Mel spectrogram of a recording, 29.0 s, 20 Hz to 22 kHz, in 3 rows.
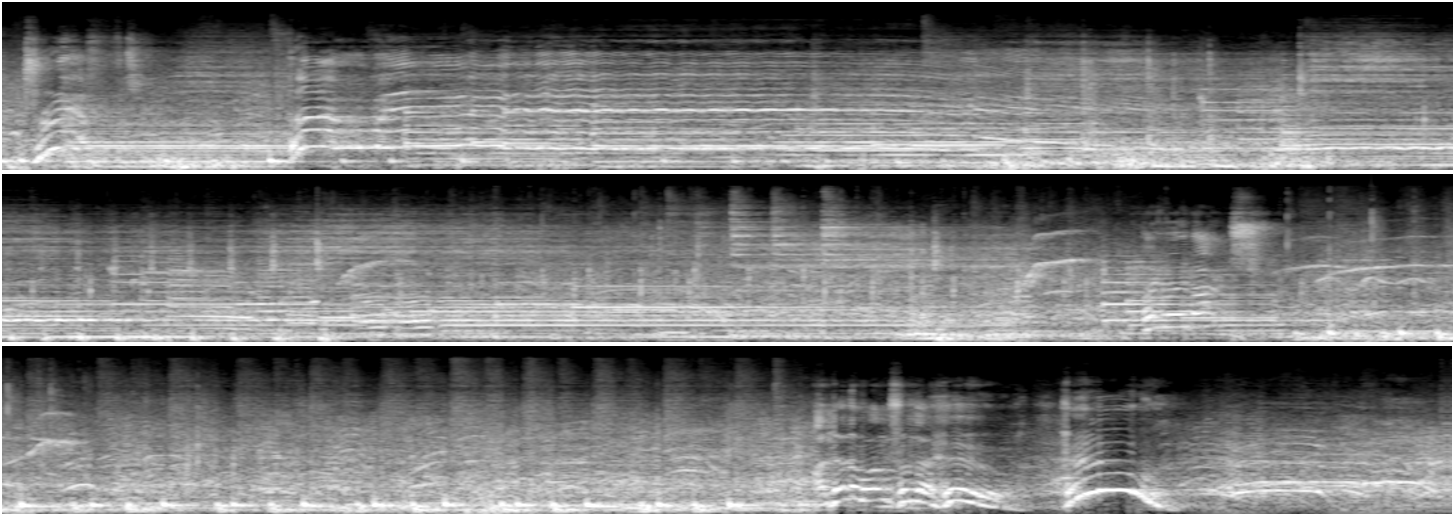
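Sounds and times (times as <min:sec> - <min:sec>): live rock band playing: 0:00.0 - 0:25.8
person singing with vibrato: 0:01.8 - 0:13.2.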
